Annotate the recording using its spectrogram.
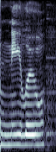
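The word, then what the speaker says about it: Nilou: Does this friend happen to be Nilu, the one who sends Nilu?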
